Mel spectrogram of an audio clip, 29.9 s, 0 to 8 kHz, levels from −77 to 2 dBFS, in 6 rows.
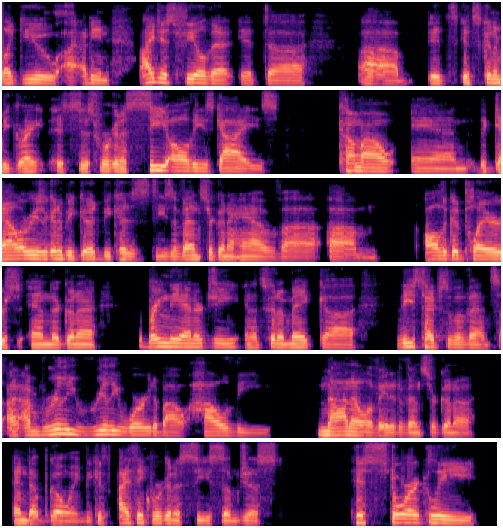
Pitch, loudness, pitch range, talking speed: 120 Hz, -13 LUFS, 110-130 Hz, 170 wpm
